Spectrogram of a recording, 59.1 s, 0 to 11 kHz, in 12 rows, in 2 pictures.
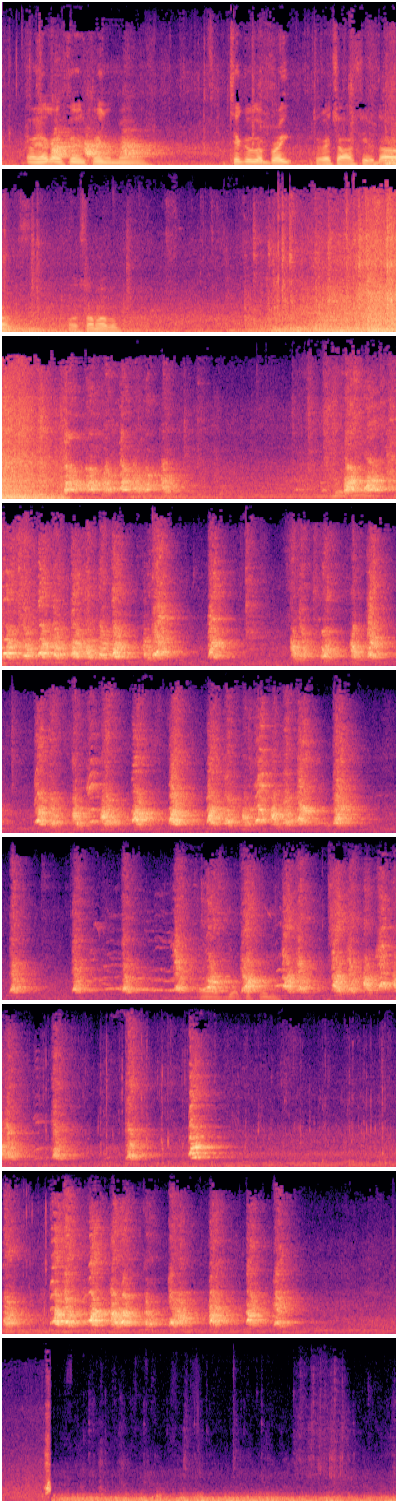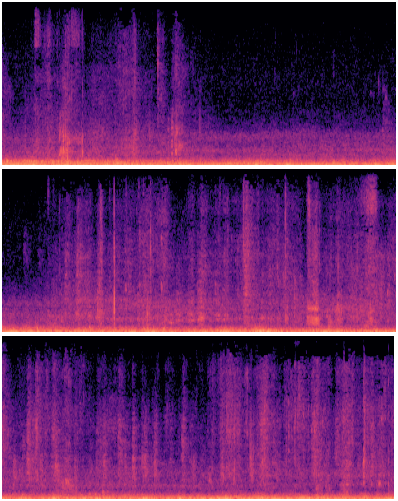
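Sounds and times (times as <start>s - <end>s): dogs barking: 0.4s - 2.2s, 10.6s - 12.4s, 13.4s - 32.5s, 34.4s - 38.5s
steady low rumble: 38.6s - 59.0s.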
